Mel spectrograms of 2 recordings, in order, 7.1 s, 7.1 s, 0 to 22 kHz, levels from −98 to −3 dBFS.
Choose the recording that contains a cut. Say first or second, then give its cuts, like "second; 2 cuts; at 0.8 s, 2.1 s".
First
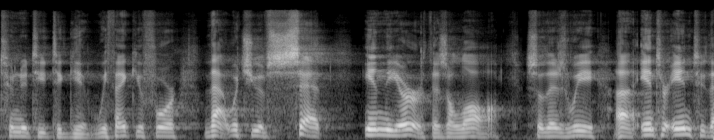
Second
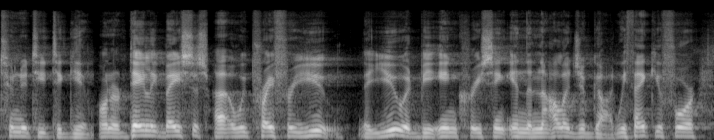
second; 3 cuts; at 0.9 s, 2.1 s, 6.2 s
